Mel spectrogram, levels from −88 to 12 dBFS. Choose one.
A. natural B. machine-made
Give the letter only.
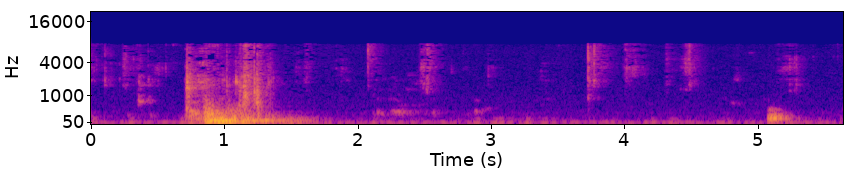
A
